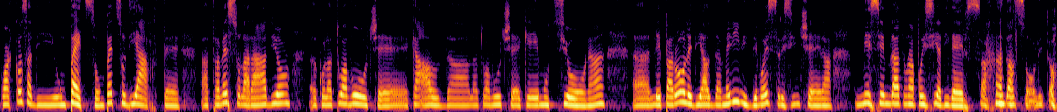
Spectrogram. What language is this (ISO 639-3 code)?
ita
